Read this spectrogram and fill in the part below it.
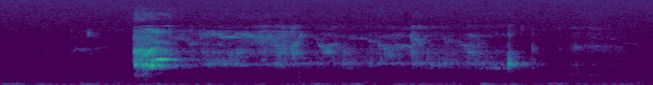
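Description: A young man cries out in a strained voice.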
